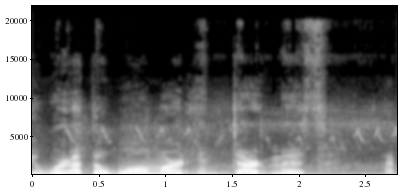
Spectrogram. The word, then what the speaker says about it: Dartmouth: We're at the Walmart in Dartmouth. I pronounced that right for all my East Coasters. They're like, it's not Dartmouth, it's Dartmouth. That's how they pronounce it.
